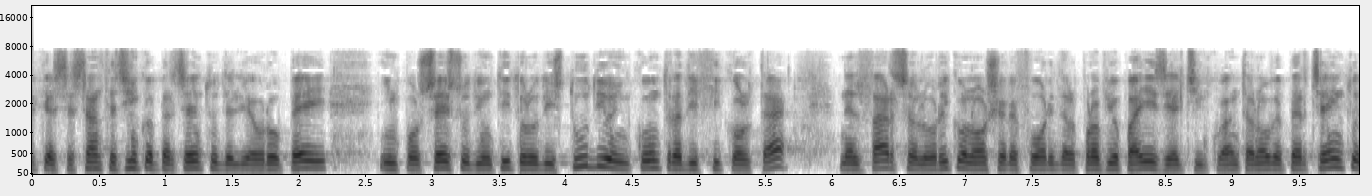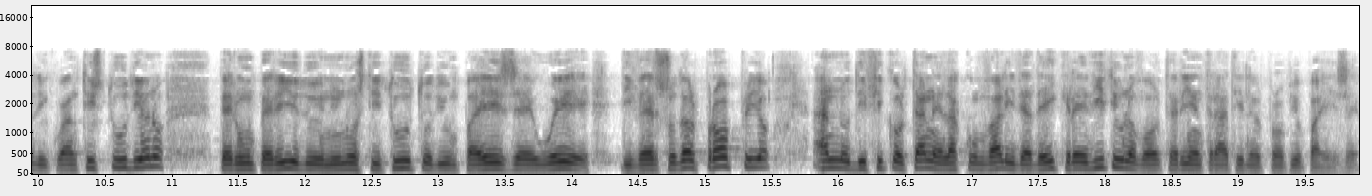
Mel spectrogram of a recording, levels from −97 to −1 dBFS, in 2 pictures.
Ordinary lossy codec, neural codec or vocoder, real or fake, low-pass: none; none; real; 7.2 kHz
